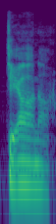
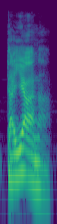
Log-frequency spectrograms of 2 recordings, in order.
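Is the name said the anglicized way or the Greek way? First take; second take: Greek; anglicized. First: The name is said closer to the Greek way. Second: The name is said the anglicized way.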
